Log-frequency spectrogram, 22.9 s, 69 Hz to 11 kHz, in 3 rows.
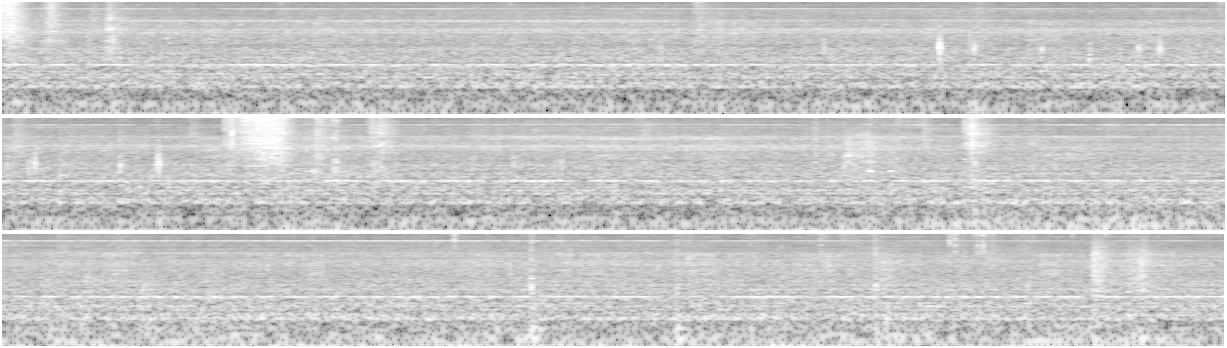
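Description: A steady machine hum with a constant mid-pitched tone, the room's background. Over it come a few faint clicks and scrapes from a hand screwdriver turning tiny Phillips screws into a 3D-printed plastic panel, with one brief louder scrape about nine seconds in.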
